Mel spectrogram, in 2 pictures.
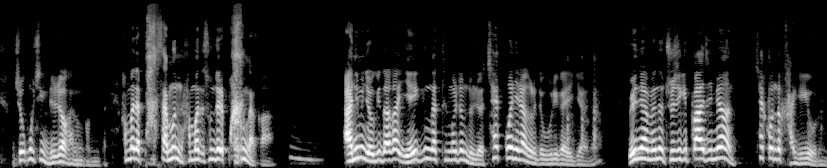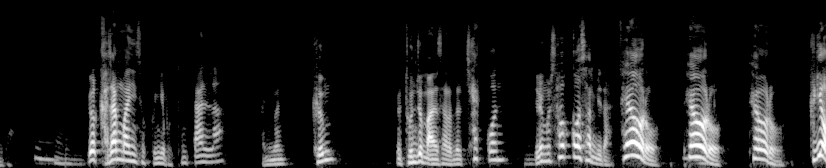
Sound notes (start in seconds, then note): none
